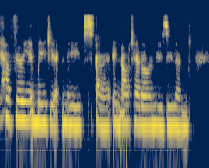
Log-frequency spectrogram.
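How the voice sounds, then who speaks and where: A woman at a very slow pace, with a British accent. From United Kingdom. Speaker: nursing lecturer. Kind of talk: conference presentation. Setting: video call. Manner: hesitant, many fillers.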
